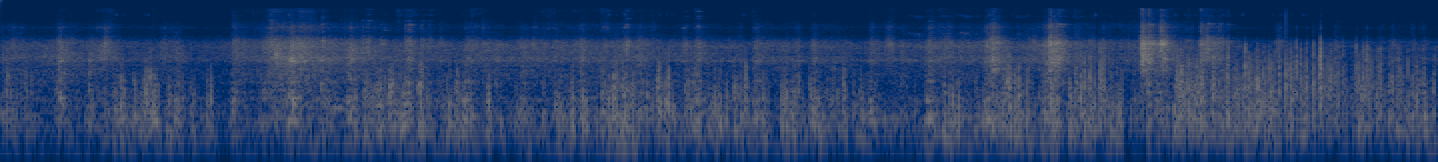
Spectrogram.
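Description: Train running along the track, heard from on board: a steady rumble with the clatter of wheels over the rails and a few sharper clicks a little past the middle.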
